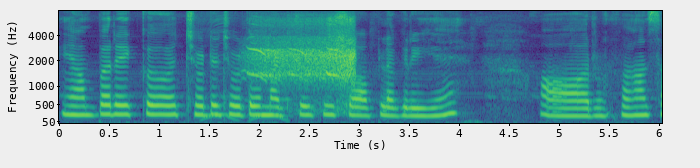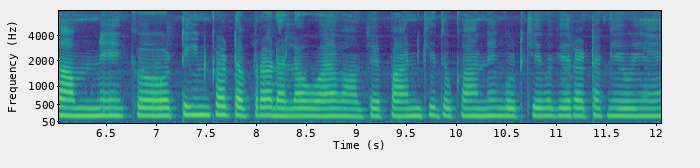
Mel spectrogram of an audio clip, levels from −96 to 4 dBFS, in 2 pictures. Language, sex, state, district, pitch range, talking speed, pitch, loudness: Hindi, female, Bihar, Sitamarhi, 205-230 Hz, 165 wpm, 210 Hz, -19 LUFS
